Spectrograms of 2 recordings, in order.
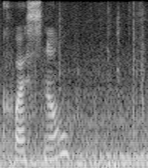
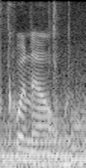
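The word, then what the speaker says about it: Quesnel: little town of Quinnell it's not pronounced question could be it's Quinnell okay back to the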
